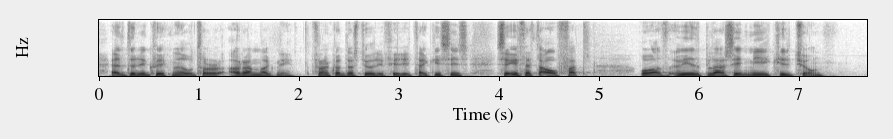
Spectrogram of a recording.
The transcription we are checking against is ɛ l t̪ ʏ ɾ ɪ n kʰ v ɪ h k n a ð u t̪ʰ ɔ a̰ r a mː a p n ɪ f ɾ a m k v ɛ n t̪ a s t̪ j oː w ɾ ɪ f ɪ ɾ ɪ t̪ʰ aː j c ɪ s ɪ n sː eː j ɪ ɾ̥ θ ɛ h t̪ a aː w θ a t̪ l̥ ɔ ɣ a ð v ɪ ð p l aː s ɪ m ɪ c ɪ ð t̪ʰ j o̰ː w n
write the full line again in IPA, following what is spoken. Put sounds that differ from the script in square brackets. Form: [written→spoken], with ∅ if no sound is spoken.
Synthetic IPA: ɛ l t̪ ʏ ɾ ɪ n kʰ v ɪ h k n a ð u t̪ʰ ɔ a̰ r a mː a [p→k] n ɪ f ɾ a m k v [ɛ→a] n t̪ a s t̪ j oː w ɾ ɪ f ɪ ɾ ɪ t̪ʰ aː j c ɪ s ɪ n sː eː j ɪ ɾ̥ θ ɛ h t̪ a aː w [θ→f] a t̪ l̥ ɔ ɣ a ð v ɪ ð p l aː s ɪ m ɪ c ɪ ð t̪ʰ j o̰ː w n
